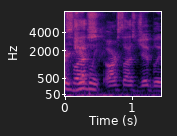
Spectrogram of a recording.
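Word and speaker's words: Ghibli: to think it's pronounced jibli is he correct the actual word uh and they typed it out ji is meant to have a hard G sound but Miyazaki pronounces with the soft G Miaki is right miak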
